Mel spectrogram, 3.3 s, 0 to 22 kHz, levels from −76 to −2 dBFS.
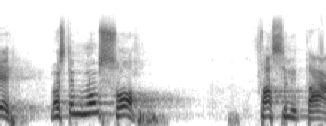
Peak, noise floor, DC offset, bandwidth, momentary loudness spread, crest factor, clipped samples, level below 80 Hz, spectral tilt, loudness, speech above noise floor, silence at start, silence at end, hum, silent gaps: -10 dBFS; -59 dBFS; under 0.1%; 14.5 kHz; 14 LU; 14 dB; under 0.1%; -48 dBFS; -3.5 dB/octave; -22 LUFS; 38 dB; 0 s; 0 s; none; none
